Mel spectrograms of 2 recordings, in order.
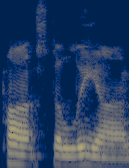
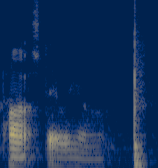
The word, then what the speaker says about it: Ponce de Leon: ponce de leon uh is it's not it's pronounced ponce de leon in atlanta just so you know not ponce de leon oh yeah in atlanta you you turn right on ponce de leon down to the varsity yep okay so arts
